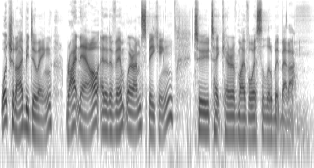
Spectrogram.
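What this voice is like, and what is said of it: Slightly congested voice. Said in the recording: “I don't know if you can hear my voice. ... I've got a little bit of a cold”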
